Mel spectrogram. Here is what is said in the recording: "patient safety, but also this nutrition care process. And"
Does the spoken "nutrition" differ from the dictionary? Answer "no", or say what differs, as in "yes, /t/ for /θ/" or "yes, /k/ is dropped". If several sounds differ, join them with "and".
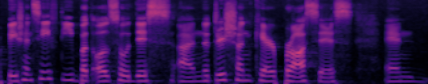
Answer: no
